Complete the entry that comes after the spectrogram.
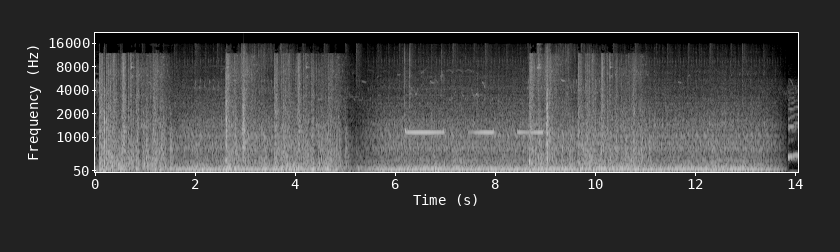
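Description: Heavy vehicle engine running steadily, with stretches of rough grinding noise. A reversing alarm beeps three times about six seconds in.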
